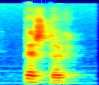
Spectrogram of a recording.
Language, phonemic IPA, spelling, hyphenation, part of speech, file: Dutch, /ˈpɛs.tər/, pester, pes‧ter, noun, Nl-pester.ogg
- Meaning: a bully (person who bullies or pesters somebody)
